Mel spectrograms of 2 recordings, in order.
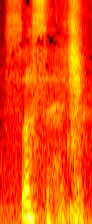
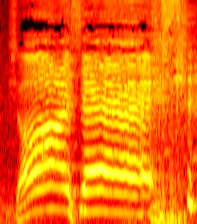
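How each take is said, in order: First: Said in the usual way. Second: Put-on high, drawn-out old lady cry. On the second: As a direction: mimic an old lady at the deli counter. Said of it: "she points and she goes".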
